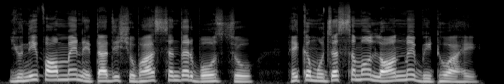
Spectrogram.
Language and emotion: Sindhi, neutral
